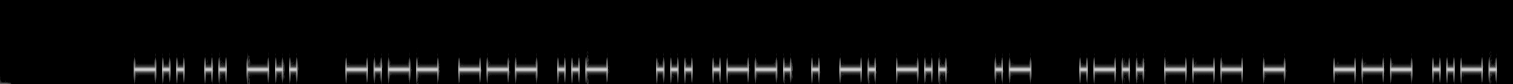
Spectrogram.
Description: Morse code, heard as a keyed tone, about 17 wpm, 700 Hz. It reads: DID YOU SPEND A LOT OF
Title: Sentences from Top 1000 Words - Review Part 4 - 17wpm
